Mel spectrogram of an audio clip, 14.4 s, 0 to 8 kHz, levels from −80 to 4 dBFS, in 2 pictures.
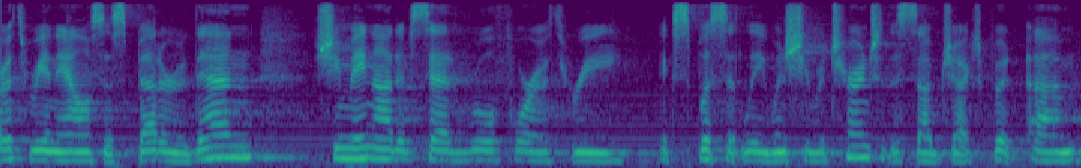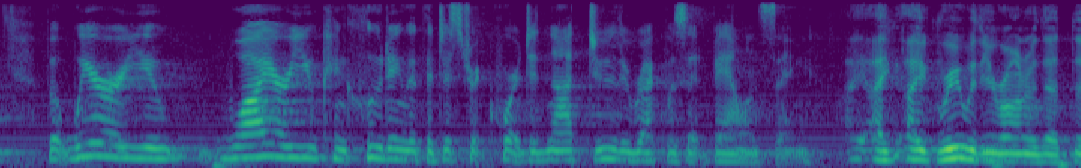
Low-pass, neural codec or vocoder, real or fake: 7.2 kHz; none; real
